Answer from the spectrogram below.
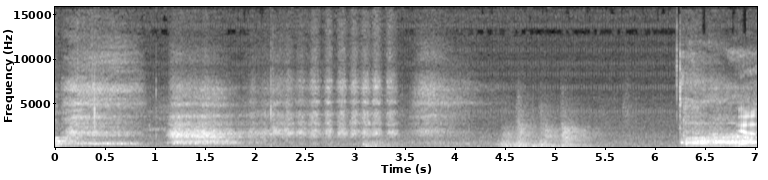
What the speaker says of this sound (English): so long deep breaths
